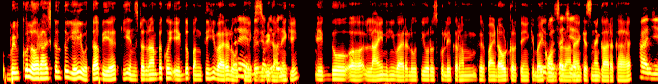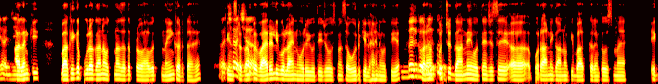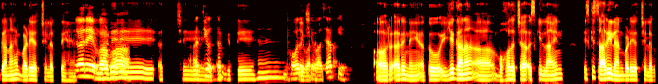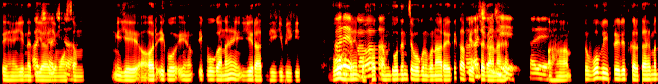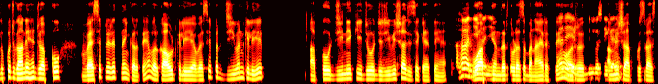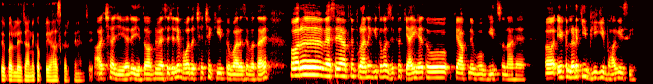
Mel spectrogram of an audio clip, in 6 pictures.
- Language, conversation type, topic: Hindi, podcast, किस गाने ने आपकी सोच बदल दी या आपको प्रेरित किया?
- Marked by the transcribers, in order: in English: "वायरल"; in English: "लाइन"; in English: "वायरल"; in English: "फाइंड आउट"; in English: "वायरल"; in English: "लाइन"; laughing while speaking: "लाइन"; in English: "लाइन"; singing: "बड़े अच्छे लगते हैं"; in English: "लाइन"; in English: "लाइन"; in English: "वर्कआउट"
